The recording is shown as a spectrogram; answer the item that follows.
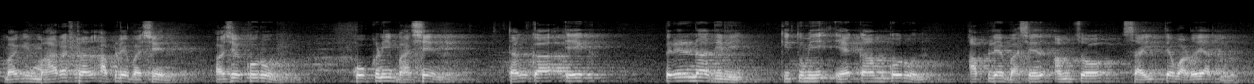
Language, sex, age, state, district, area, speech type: Goan Konkani, male, 60+, Goa, Bardez, rural, spontaneous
